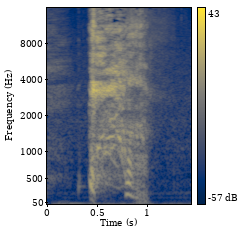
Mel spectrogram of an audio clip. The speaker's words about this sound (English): Excuse me, I'm going to cough.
